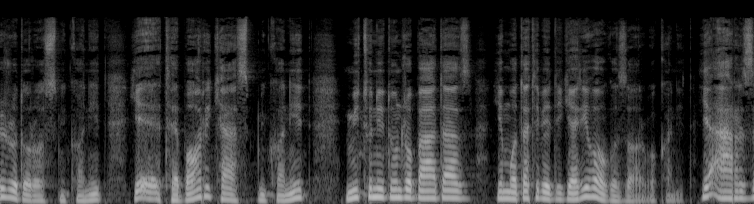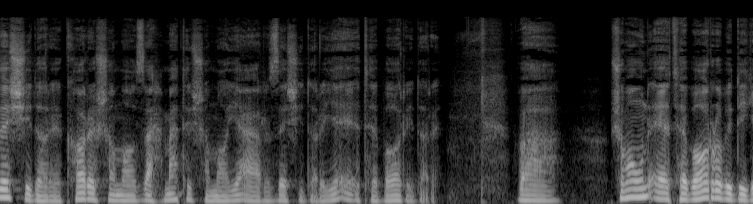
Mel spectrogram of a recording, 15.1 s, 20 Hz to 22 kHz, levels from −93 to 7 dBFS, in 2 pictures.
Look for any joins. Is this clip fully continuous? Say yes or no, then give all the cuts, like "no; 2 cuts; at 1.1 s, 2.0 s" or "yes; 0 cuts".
no; 1 cut; at 6.9 s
